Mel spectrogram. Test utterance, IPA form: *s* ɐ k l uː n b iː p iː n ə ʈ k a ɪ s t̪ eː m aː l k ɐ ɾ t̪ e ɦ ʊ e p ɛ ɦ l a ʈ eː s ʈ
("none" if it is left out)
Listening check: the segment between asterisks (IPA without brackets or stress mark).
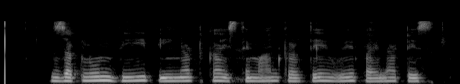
z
